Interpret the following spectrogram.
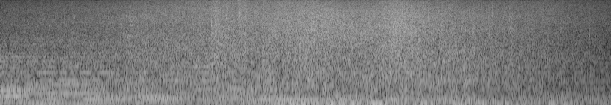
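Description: Background music of long held notes, joined by a swelling rush of sea water and spray that peaks about halfway through; both fade out near the end.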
